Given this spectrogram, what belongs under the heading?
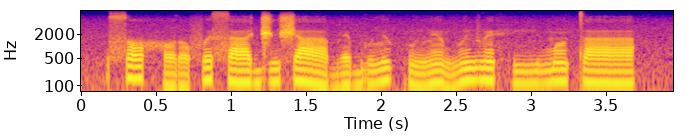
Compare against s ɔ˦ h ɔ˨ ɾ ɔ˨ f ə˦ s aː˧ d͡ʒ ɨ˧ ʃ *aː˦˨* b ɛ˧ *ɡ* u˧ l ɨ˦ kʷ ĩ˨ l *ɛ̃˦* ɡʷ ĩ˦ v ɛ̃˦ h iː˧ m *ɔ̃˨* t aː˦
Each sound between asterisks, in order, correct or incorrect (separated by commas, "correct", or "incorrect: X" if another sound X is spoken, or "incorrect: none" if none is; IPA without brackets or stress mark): correct, incorrect: b, incorrect: ɛ̃˦˨, incorrect: ɔ̃˦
